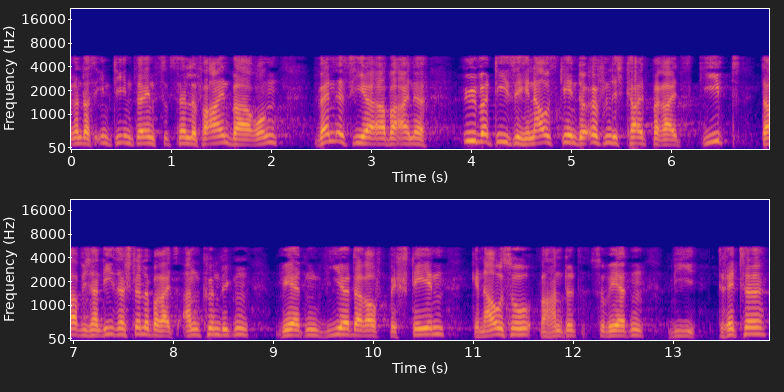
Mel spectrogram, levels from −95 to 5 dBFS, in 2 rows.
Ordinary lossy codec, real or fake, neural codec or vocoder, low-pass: none; fake; codec, 24 kHz, 3.1 kbps, DualCodec; 5.4 kHz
